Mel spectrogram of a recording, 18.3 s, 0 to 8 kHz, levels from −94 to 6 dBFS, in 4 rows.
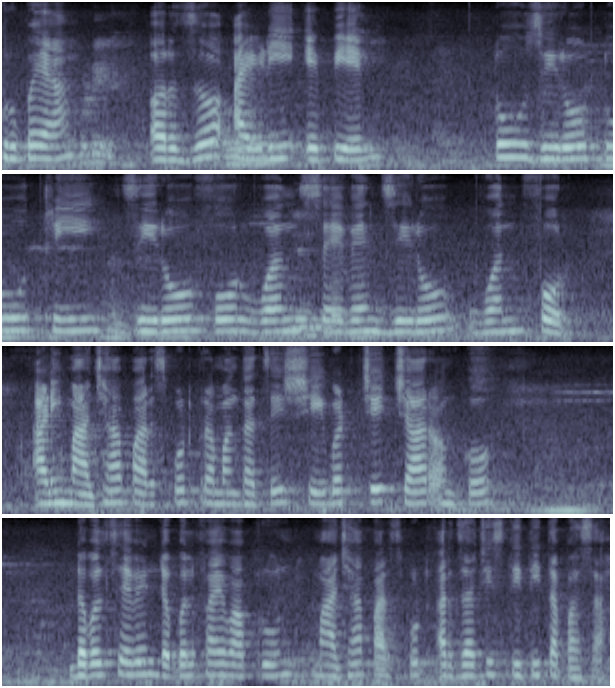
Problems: none marked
